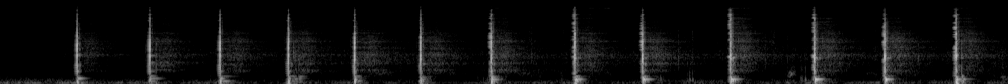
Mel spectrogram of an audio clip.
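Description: Steady, evenly paced axe blows on a log being split lengthwise for boards: thirteen sharp strikes, about three every two seconds, each with a short woody ring.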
